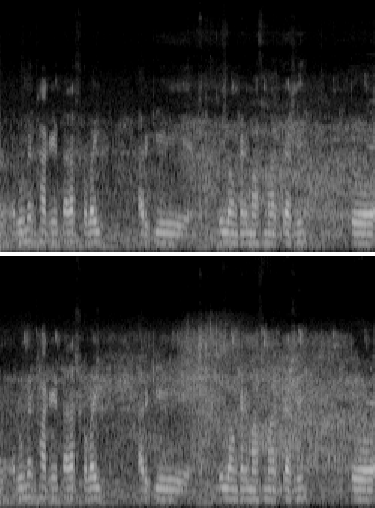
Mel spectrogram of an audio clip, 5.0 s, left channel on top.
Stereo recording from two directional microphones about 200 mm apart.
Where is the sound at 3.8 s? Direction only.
Centre (ahead or behind).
